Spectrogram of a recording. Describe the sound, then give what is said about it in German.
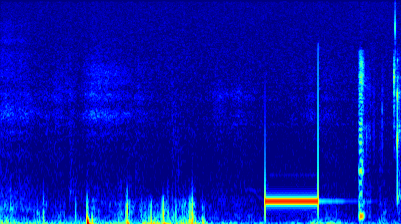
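A telephone ringing tone sounds once as a call is placed: a steady, mid-pitched electronic beep lasting under a second. Soft low thumps and rustling come before it, and a few sharp clicks follow. “Und ich würde mal vorschlagen, wir klingeln mal durch und fragen einfach mal, wie bei denen denn so die Stimmung ist.”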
